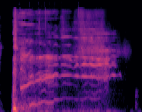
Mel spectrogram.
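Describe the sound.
A person's voice mimics a horse's whinny in one loud, quavering burst of about a second and a half. The pitch wavers and then trails off, with no other talk.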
